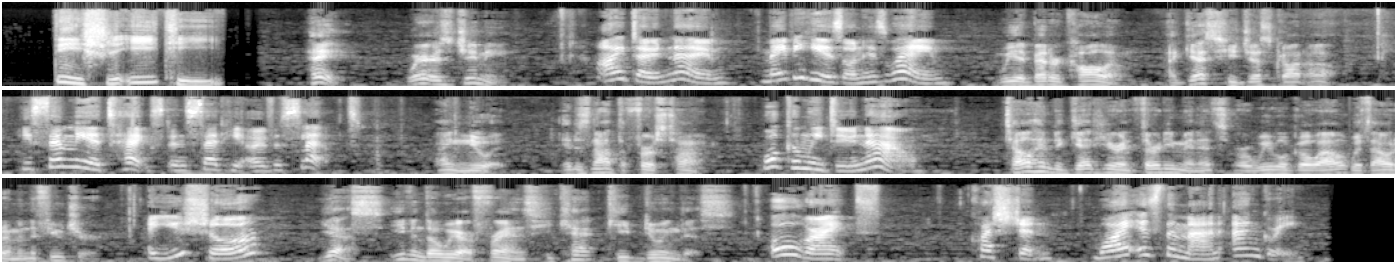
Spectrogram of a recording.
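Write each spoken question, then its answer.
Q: Why is the man angry?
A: Jimmy overslept and is late again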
